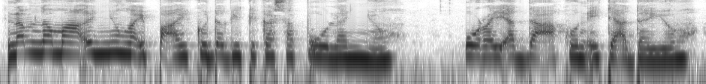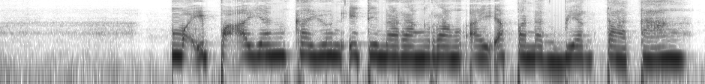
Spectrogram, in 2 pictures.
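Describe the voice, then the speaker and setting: A woman's voice: fairly high pitch, normal speed, a little mellow, close to an everyday voice. A woman playing a dutiful but determined young working daughter in a radio drama, earnest and pleading, with an Ilocano Filipino accent. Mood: dutiful, reassuring.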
